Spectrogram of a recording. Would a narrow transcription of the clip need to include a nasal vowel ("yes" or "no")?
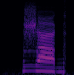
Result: no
